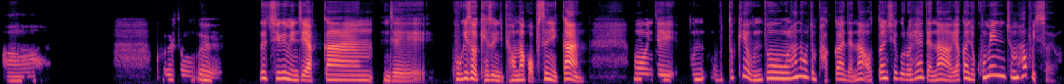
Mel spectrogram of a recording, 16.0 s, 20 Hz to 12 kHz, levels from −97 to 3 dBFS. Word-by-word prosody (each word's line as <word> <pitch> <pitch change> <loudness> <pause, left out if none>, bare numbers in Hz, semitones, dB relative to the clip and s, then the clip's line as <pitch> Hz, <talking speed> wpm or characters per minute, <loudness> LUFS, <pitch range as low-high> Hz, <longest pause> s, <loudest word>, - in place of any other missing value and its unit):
아. 160 0 -6 2.0
그래서 195 -2 -11
예 190 - -4 0.6
근데 260 +1 +1
지금 250 0 +2
인제 190 -1 +1
약간 190 +2 +3 0.2
인제 160 -4 -5 0.5
고기서 240 +2 +3
계속 190 +1 -2
인제 170 -3 -4
변화가 190 +1 +1
없으니까 230 +1 +5 0.8
어 225 -1 -2
인제 200 -2 -4 0.3
운 215 +1 -2
'어떻게 280 - -6
운동을 245 +2 +1
하는 315 +3 +2
걸 315 - 0
좀 250 -4 -4
바꿔야 225 0 -3
되나. 195 +6 -2
어떤 255 +10 0
식으로 230 -5 -5
해야 280 +7 -1
되나.' 190 -4 0
약간 200 +9 +1
인제 215 - -2
고민 355 +3 +1
좀 280 -2 +1
하고 360 +5 0
있어요. - - -8
210 Hz, 260 characters per minute, -26 LUFS, 190-250 Hz, 2.0 s, 없으니까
